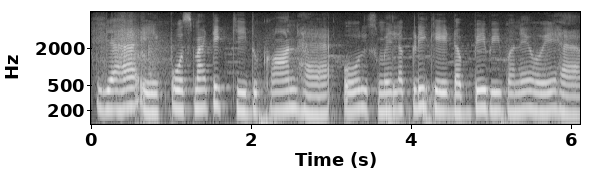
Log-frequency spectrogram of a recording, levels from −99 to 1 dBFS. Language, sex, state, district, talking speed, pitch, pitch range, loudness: Hindi, female, Uttar Pradesh, Saharanpur, 145 wpm, 200 Hz, 190-215 Hz, -17 LUFS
